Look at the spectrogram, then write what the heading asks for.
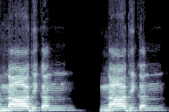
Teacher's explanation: जो नाधि क के ऊपर जो अनुस्वार है उसके आगे त है, इसलिए वहां पे न का उच्चारण हम लाएंगे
